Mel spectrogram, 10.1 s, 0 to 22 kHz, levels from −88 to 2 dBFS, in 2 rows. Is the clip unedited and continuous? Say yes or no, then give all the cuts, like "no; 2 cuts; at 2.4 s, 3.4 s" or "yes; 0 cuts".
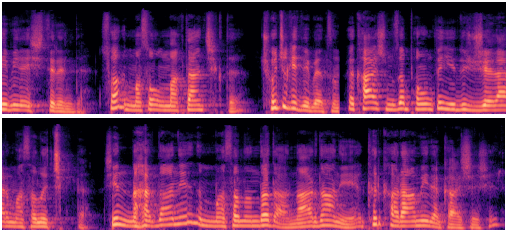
no; 3 cuts; at 1.2 s, 3.4 s, 4.3 s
